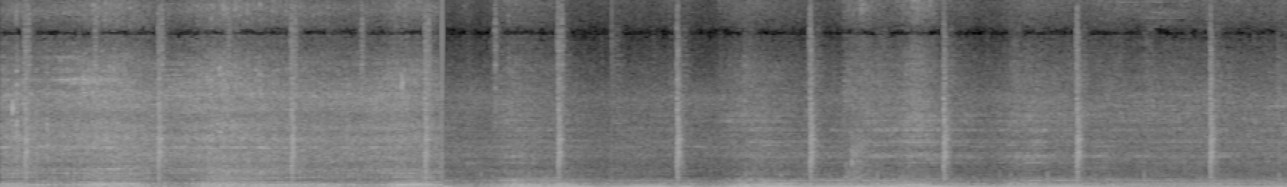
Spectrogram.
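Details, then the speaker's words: Rough project car at idle and moving: very loud, raw, rumbling exhaust with sharp ticks popping through; owner suspects a huge exhaust leak, unconfirmed. "There's like a huge exhaust leak, it sounds like. So I wanna get that figured out."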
